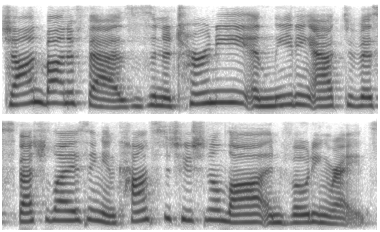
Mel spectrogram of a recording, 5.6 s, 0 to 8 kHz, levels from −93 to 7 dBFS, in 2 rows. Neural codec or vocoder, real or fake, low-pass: none; real; 7.2 kHz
